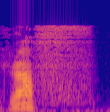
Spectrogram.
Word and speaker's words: rough: Nhưng chữ through, T-H-R-O-U-G-H, through hay là throughout thì G-H câm, O-U đọc là U. Một chữ nữa là rough, R-O-U-G-H, rough. Giáp, nhám, xù xì, thô lỗ, G-H đọc là F.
